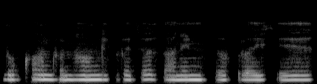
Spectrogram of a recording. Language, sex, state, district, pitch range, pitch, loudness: Rajasthani, female, Rajasthan, Churu, 210-220 Hz, 215 Hz, -25 LUFS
